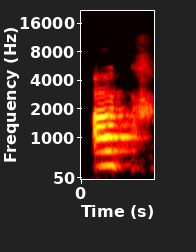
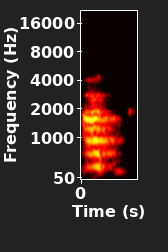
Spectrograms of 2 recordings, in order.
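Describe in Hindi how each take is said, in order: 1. अंतिम k सुनाई देने वाली सांस के साथ खत्म होता है। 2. अंतिम k सुनाई देने वाली सांस के बिना खत्म होता है। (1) "अगर सुनाई दे रही हो आपको आवाज अक, ये जो हा है" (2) "अभी समझ नहीं आ रहा ना, मैंने अक पढ़ा के अत पढ़ा"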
